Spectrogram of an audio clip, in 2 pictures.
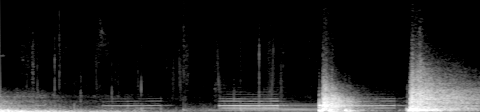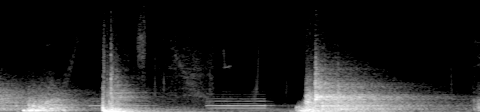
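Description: Dramatic film score: held brass-like chords broken by about five heavy booming hits, each ringing away over a second or two. A short laugh comes at the very end.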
